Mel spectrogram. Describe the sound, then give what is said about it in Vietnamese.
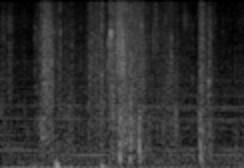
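Footsteps of someone walking behind, a few soft, irregular steps, faint and with no other sound over them. “Đằng sau lưng anh tự nhiên vang lên tiếng bước chân của ai đó.”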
